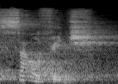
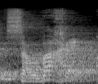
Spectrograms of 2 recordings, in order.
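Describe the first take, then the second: First: The surname is said with an English pronunciation. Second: The surname is said with a Spanish pronunciation.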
